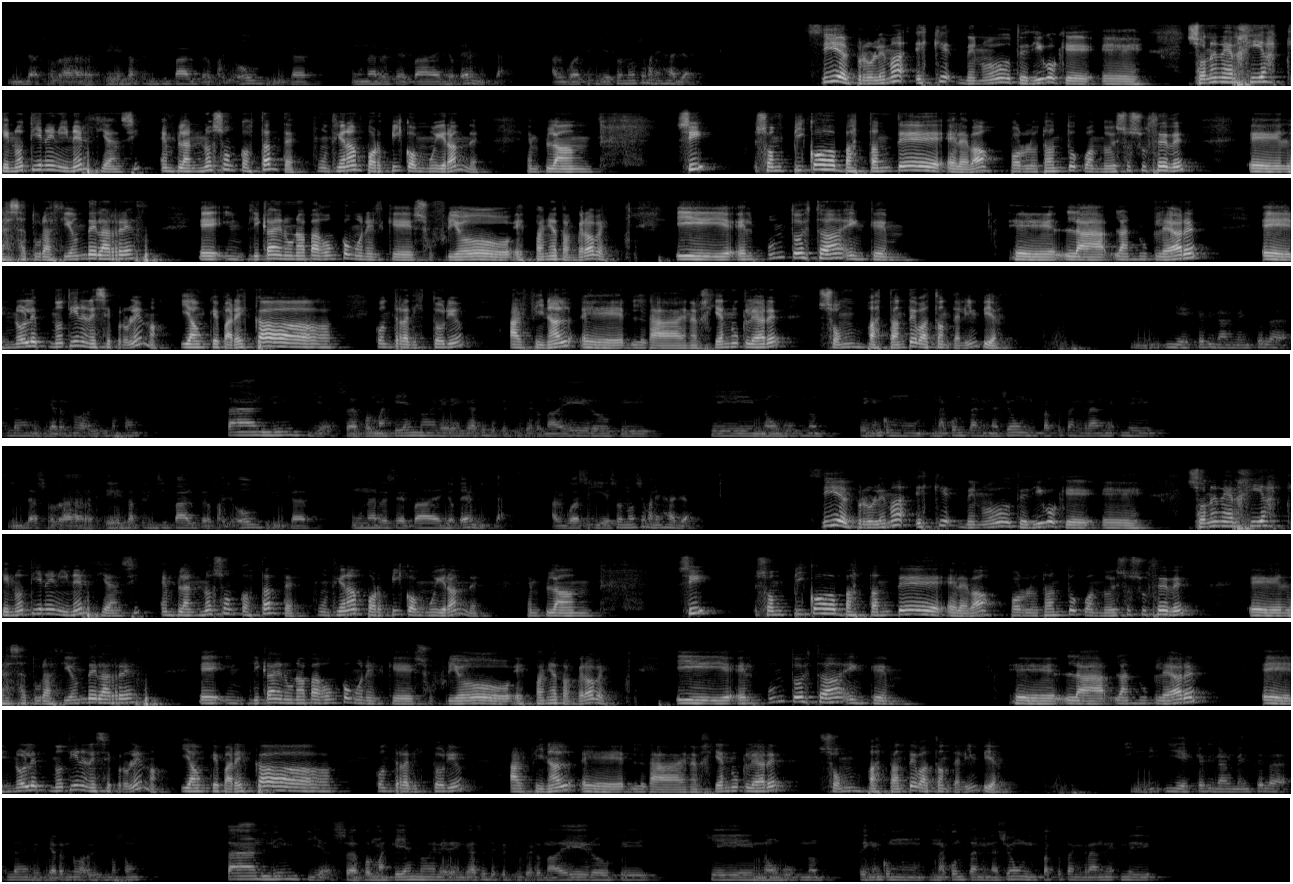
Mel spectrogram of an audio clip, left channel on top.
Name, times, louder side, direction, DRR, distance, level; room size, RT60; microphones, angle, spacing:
voice 1, 0.0-3.1 3.5-5.0 5.5-6.9 49.9-52.9 53.8-58.1 58.6-59.8 60.1-63.0, right 2 dB, 80° right, 1.1 m, -42 dB
voice 2, 8.1-19.3 19.7-19.9 20.4-24.7 25.0-27.3 27.8-31.8 32.1-34.8 35.9-37.7 38.4-42.0 42.4-43.3 43.7-46.4 46.8-48.7, left 4 dB, 55° left, 0.5 m, -28 dB
22.5 x 8.2 x 2.3 m
head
